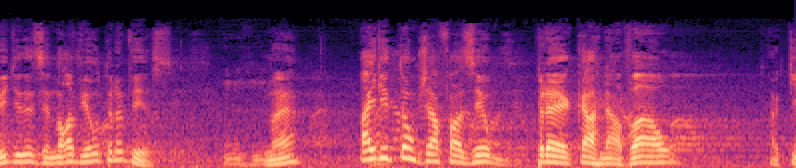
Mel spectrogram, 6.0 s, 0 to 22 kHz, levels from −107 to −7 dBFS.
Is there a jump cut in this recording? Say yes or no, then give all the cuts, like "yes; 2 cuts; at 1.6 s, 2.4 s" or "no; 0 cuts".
yes; 3 cuts; at 1.6 s, 2.8 s, 3.1 s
